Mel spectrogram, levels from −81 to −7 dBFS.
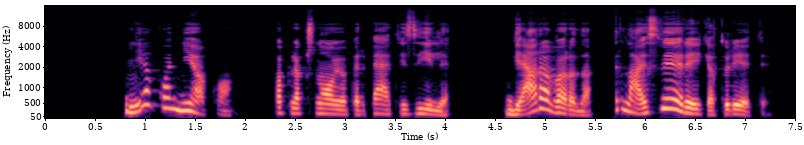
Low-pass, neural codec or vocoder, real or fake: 14.4 kHz; none; real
